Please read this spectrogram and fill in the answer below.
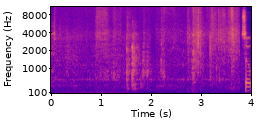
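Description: Hands handling paper while peeling adhesive target dot stickers and pressing them onto a paper sheet over cardboard: soft rustling with a few short scrapes and taps.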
